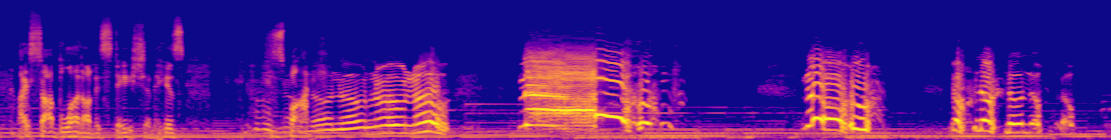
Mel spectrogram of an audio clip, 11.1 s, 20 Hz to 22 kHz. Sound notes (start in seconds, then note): 7.8 Clive sobs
